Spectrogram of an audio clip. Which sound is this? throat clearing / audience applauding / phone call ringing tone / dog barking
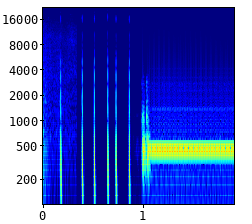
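phone call ringing tone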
